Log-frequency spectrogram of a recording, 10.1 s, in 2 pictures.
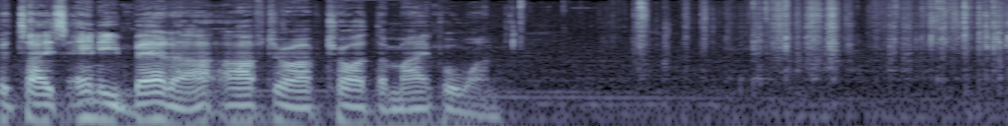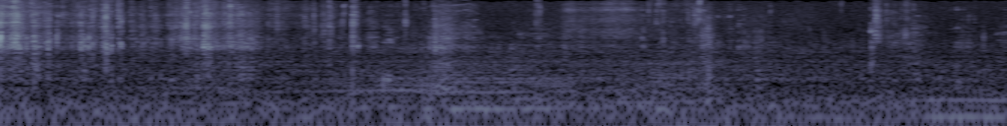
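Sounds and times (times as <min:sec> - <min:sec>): man chewing crispy food: 0:03.1 - 0:10.0.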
